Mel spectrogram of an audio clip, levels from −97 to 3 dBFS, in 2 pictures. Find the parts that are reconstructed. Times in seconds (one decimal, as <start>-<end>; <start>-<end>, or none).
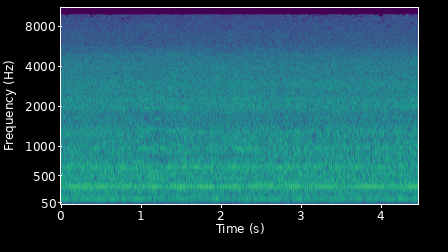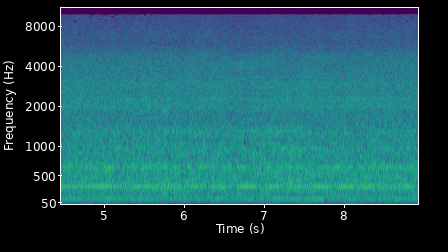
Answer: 0.9-2.8; 5.7-8.3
